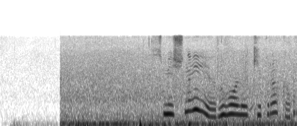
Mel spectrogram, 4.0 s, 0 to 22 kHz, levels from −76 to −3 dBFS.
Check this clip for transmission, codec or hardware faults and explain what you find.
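One fault turns up, in the opening 0.8 s.

From 0.0 to 0.8 s the speech falls by about 30 dB and nearly vanishes in mono. The likely cause is one channel inverted: the shared centred sound cancels when both sides are summed. The waveform is almost flat there, and the spectrogram is nearly empty.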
